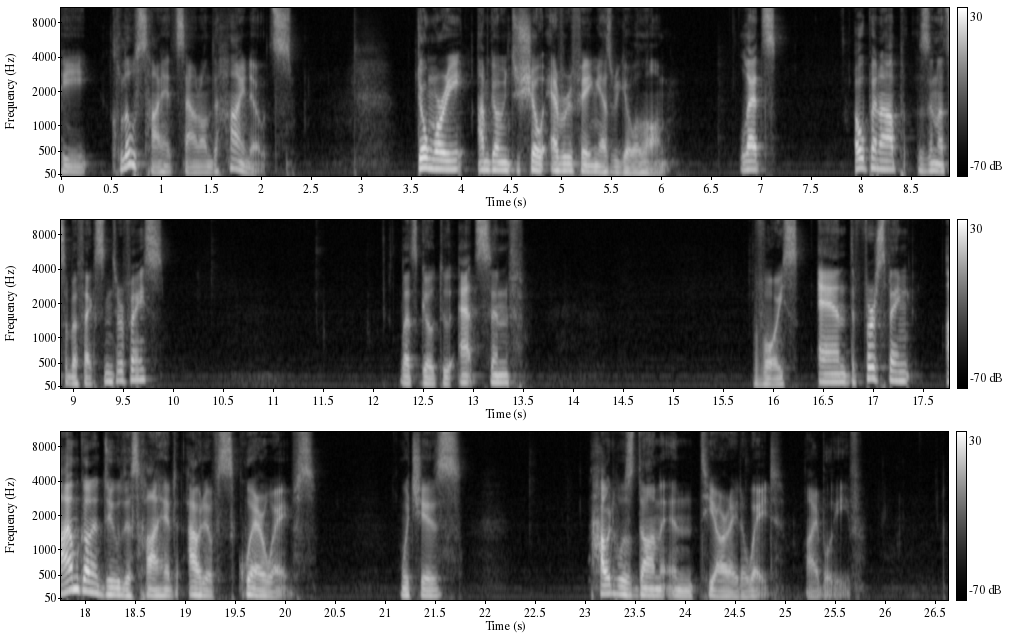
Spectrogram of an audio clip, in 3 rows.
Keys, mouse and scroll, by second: 8.7 click, 10.4-11.6 drag, 12.7 click, 15.8 click, 21.5 click, 22.5-24.9 drag.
